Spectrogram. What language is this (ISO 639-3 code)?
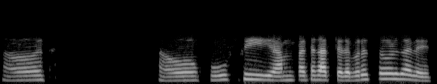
kok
